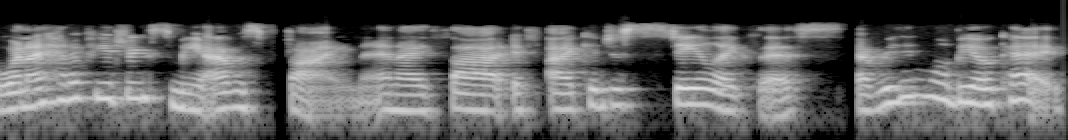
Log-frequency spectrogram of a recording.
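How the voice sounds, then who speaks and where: With a General American accent, a woman speaks at a fairly quick pace in a fairly high, somewhat breathy voice with lively intonation. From Colorado, US. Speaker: author. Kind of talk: interview.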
